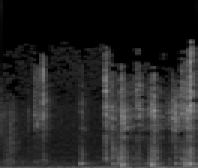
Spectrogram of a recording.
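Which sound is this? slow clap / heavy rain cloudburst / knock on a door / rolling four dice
rolling four dice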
